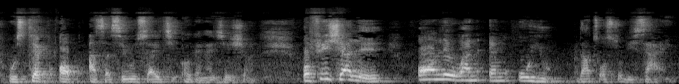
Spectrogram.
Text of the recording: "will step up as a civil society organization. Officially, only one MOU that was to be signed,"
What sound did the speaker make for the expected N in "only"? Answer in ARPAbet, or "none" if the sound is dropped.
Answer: N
